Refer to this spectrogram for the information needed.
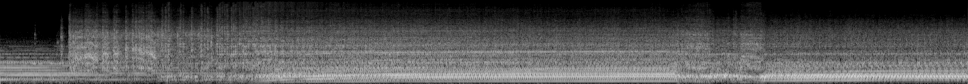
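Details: Toyota 7M-GTE straight-six in an MA70 build after a four-month rebuild, no exhaust, intercooler bypassed, no idle air control valve; turbo smoking afterwards. Engine catches after a brief stumble and settles into a steady, even run with a loud open-exhaust note; normal running.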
